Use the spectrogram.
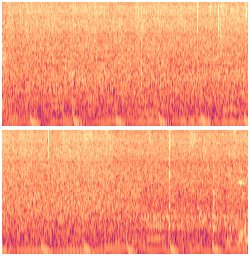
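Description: Food dropped into a pot of hot oil over an outdoor fire by a river in Jamaica, a dense steady crackling sizzle with rapid popping, fairly close and continuous.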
